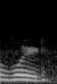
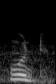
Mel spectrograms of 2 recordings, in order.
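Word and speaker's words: would: इसको कुल्ड नहीं पढ़ते, इसको शुल्ड नहीं, इसको वुल्ड नहीं, कुड, शुड, वुड, ठीक है, ऐसे पढ़ा जाता है।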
